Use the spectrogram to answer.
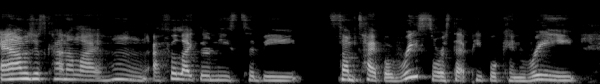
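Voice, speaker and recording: A woman with a plain, everyday voice speaks at a moderate pace, with a medium pitch and ordinary pitch variation over a quiet background. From Pittsburgh, Pennsylvania. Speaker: mental health magazine founder. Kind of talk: interview.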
